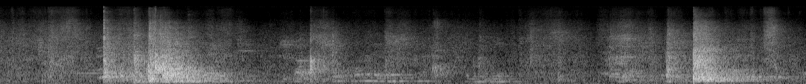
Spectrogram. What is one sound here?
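Bodies thump onto a padded mat as people are thrown.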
